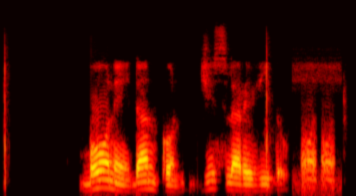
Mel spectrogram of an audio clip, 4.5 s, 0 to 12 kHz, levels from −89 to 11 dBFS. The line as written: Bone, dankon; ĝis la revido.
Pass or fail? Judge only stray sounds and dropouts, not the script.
fail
